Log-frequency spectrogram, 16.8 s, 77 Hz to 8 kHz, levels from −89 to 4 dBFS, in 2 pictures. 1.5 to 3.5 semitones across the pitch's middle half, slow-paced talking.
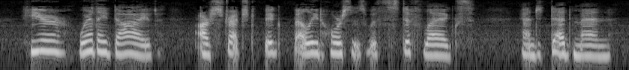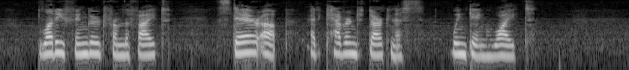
Yes: average, 2.7 semitones; slow, 95 wpm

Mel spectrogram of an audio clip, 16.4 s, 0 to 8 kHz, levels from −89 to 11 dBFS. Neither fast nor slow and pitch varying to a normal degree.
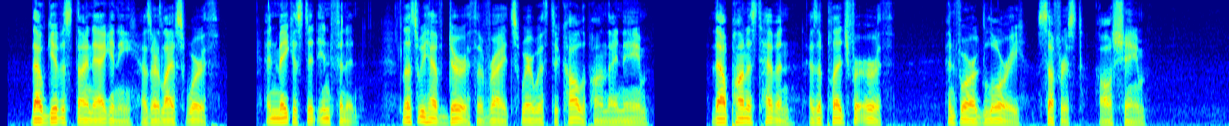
No: slow, 130 wpm; average, 4.5 semitones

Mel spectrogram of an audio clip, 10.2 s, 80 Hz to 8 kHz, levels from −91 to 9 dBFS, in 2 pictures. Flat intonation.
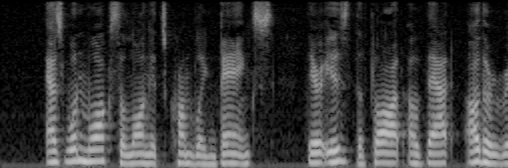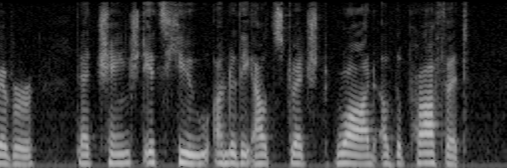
Yes: narrow, 2.0 semitones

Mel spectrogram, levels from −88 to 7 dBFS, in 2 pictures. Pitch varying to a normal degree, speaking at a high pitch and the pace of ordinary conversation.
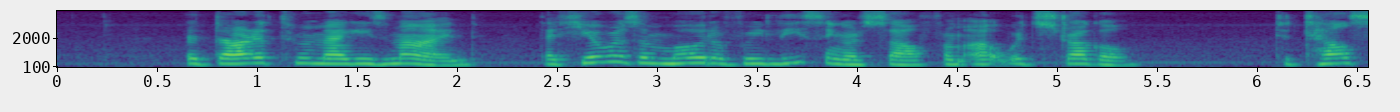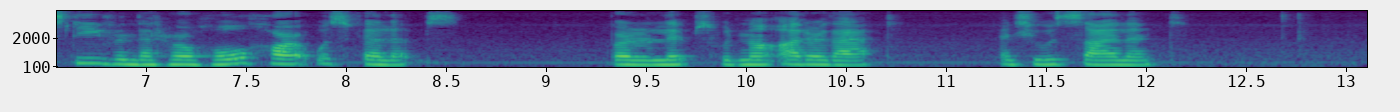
Yes: average, 3.4 semitones; high, 200 Hz; average, 160 wpm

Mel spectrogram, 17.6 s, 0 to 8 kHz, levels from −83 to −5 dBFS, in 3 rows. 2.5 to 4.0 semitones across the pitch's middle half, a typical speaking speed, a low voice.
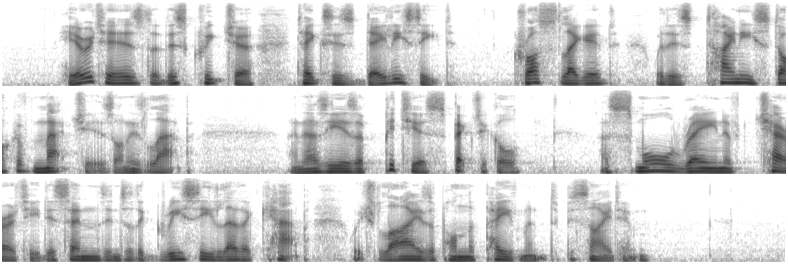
Yes: average, 3.3 semitones; average, 155 wpm; low, 100 Hz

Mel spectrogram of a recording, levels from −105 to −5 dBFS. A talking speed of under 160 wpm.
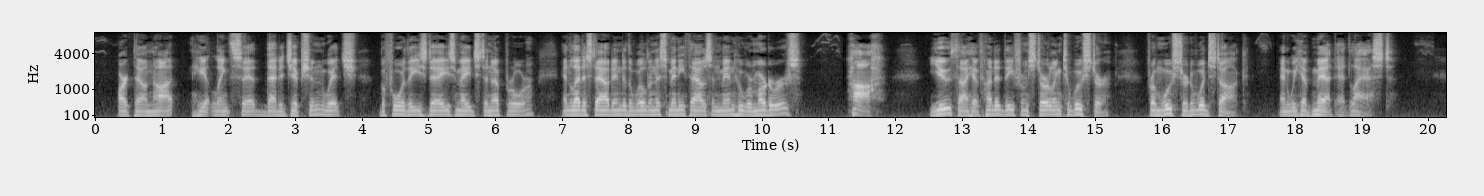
Yes: average, 140 wpm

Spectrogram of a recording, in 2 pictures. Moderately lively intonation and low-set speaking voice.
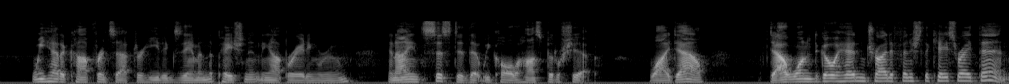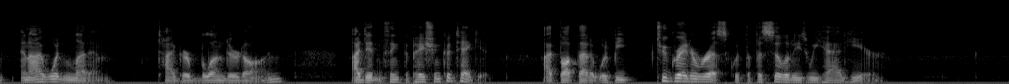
Yes: average, 4.7 semitones; low, 110 Hz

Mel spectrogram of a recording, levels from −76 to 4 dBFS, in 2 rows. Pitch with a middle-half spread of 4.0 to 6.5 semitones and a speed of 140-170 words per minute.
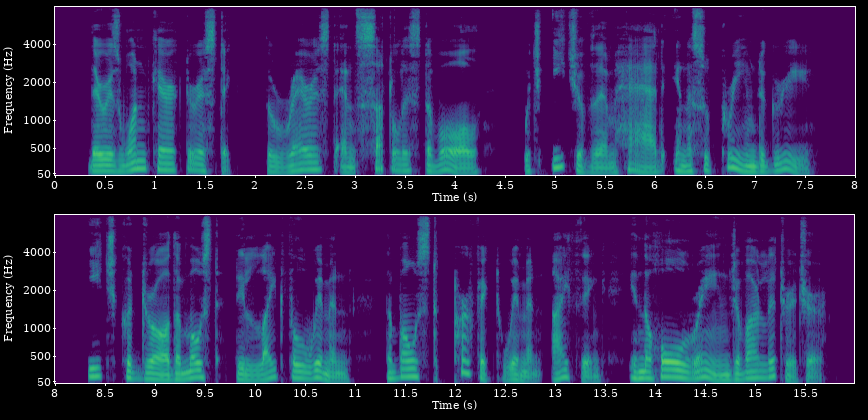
Yes: average, 5.2 semitones; average, 145 wpm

